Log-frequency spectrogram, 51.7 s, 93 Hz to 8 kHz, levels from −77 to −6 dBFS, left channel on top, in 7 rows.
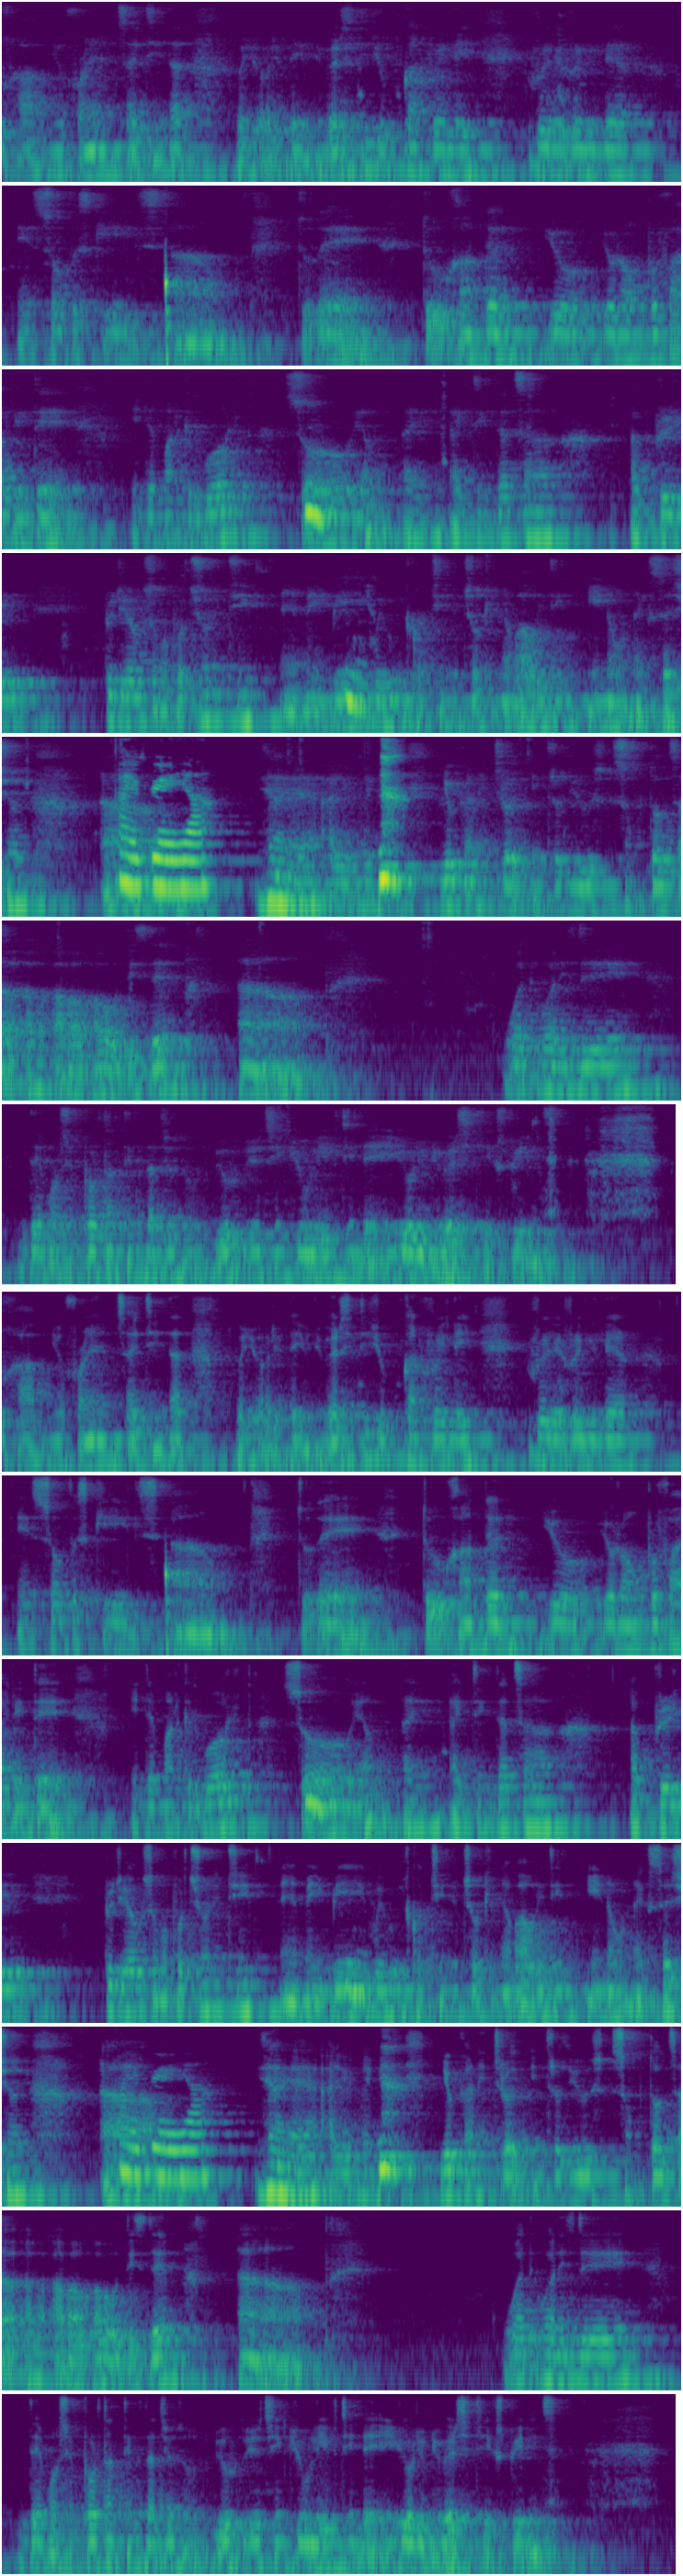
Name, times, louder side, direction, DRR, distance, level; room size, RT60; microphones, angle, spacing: voice 1, 0.0-7.2 7.6-11.7 12.0-21.2 21.6-22.9 23.3-30.3 30.6-31.3 32.3-39.2 39.5-40.9 42.4-44.2 44.5-50.4, right 1 dB, 90° right, 4 dB, 1.6 m, -36 dB
voice 2, 30.8-31.9 33.7-34.0 50.9-51.4, left 5 dB, 85° left, 17 dB, 0.4 m, -25 dB
17.0 x 11.0 x 5.0 m, 1.5 s
head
